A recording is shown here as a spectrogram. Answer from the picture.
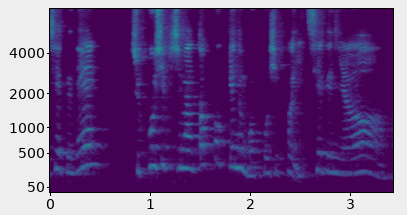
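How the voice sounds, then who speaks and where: Very wide pitch swings mark a woman's somewhat breathy speech. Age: 40s. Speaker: corporate counselor. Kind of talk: conference presentation.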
